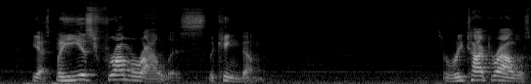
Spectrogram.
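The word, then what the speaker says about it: Raoulis: Rowlis.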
